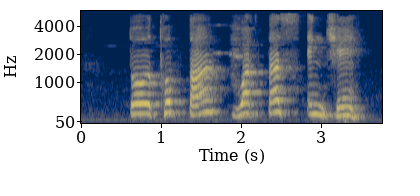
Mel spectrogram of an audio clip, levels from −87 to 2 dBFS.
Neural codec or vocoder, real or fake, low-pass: none; real; 5.4 kHz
